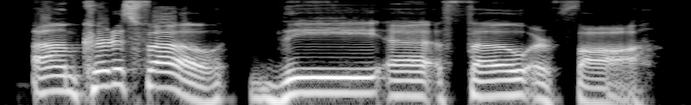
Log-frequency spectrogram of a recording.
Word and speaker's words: Fach: Yeah, I have a very, very oddly spelt last name that Yeah, will never be pronounced correctly if just read. So I yeah. kind of tried to spell my name how it's pronounced for my business. So it's spelled Right. Fach, so Fach, but it's Yep. pronounced Fa. So I But it's chose pronounced Fa.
